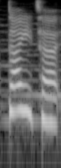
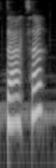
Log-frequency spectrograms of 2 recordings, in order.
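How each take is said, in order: First: It is said the British way. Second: It is said the American way. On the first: "Maybe it's a British thing where we call it data. ... that's how I say it" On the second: "generalize to the whole U S pronouncing it as data"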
